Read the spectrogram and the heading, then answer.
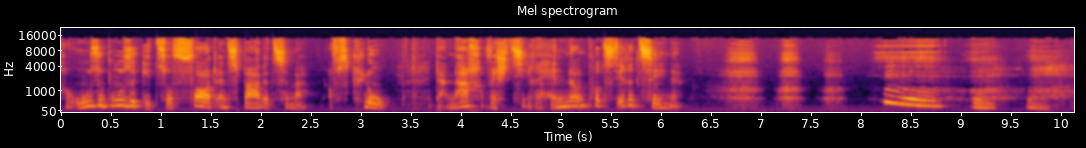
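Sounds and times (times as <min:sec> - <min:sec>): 
speech: 0:00.0 - 0:07.4, 0:08.2 - 0:10.1
woman's short falling sighs: 0:06.6 - 0:10.1
woman yawning: 0:06.7 - 0:10.1.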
